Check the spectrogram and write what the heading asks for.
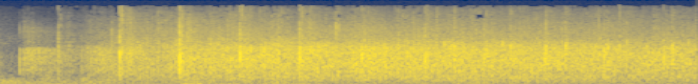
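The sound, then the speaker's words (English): A concert audience at a performance of Handel's Israel in Egypt applauds steadily, a dense wash of many hands clapping at an even, sustained level throughout, with a few sharper individual claps standing out early on. “You're part of this this experience where the exciting conclusion of a movement moves you, go ahead and applaud.”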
